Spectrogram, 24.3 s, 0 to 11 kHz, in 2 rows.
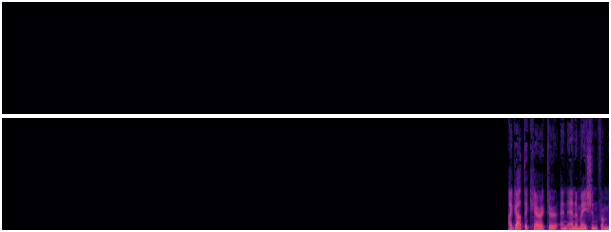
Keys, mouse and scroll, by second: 0.0-0.2 typing, 0.5 click, 0.7 Tab, 0.7 ctrl+s, 3.9 click, 4.4-5.5 drag, 5.5-6.1 scroll down 3, 6.4 KP_0, 7.3 scroll down 2, 10.2-11.7 scroll down 4, 10.7 click, 11.7-13.0 drag, 13.4-14.1 scroll up 4, 14.4-15.2 drag, 15.7-16.4 drag, 16.9-18.0 drag, 19.6-20.7 drag, 22.3 click, 22.6-23.1 scroll down 1, 23.1-23.8 drag.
